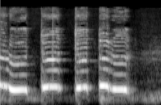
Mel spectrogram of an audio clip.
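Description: A child's voice singing a run of short, high, wordless notes at a fairly level pitch, about two a second, the last one falling slightly.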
